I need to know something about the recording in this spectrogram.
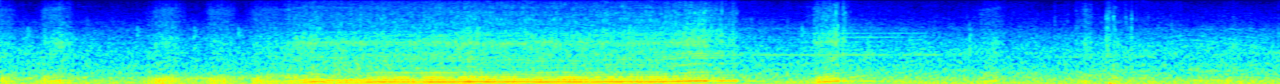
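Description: A motorcycle engine revs up and down, rising and falling in pitch.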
